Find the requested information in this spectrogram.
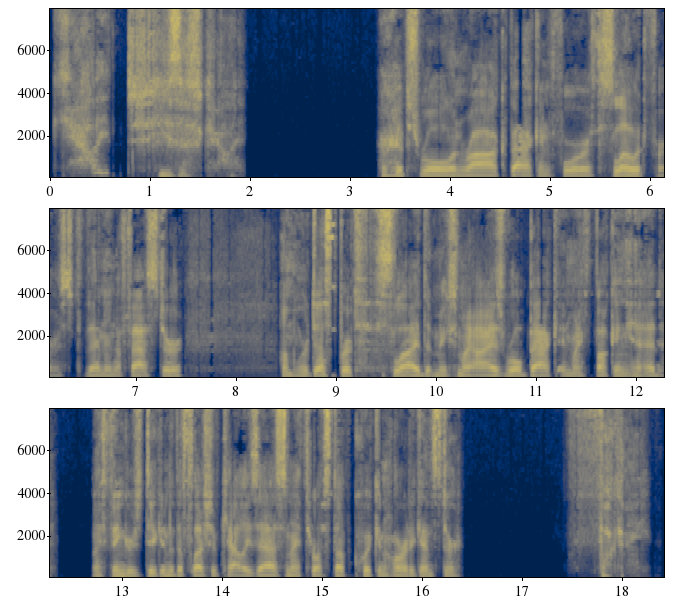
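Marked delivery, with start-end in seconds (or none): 0.0-1.9 groaned name. Acted. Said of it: "I groan back, low in my throat". 17.4-18.3 breathless whisper. Acted. Lovers kissing, aroused curse.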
